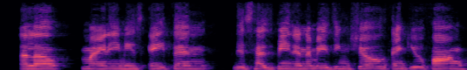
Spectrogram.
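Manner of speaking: flat, high-pitched robotic machine voice. Speaker shows the voices he can do: robot voice. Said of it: "I can do a robot".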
